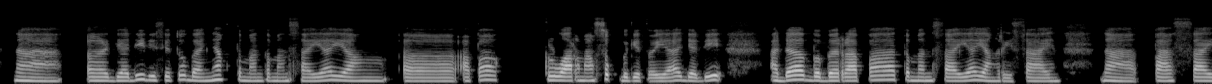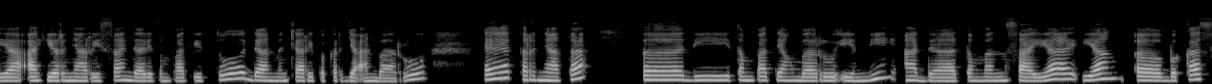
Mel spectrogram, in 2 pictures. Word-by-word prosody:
Nah, 160 -4 +1 0.3
eee, 175 0 +2
jadi 175 +5 +2
di 195 - +3
situ 185 +2 -4
banyak 185 +4 +1
teman-teman 165 -1 -3
saya 170 +4 0
yang, 170 -1 -1 0.2
eee, 155 -1 0
apa 200 +5 0 0.4
keluar 180 -2 +5
masuk 180 +6 0
begitu 165 -2 -1
ya. 160 +4 +2
Jadi 175 +5 +2 0.5
ada 200 +5 +6
beberapa 180 +4 +3
teman 175 -3 -1
saya 170 +2 +1
yang 170 -4 +1
resign. 155 0 -3 0.4
Nah, 160 -4 0 0.2
pas 170 -1 +2
saya 170 -1 +1
akhirnya 175 -1 +2
resign 180 +4 -2
dari 165 -1 0
tempat 160 0 -5
itu 225 - 0
dan 180 -3 +1
mencari 170 0 -1
pekerjaan 165 0 -2
baru, 165 - -2 0.6
eh 270 +5 +3
ternyata, 200 +5 +1 0.6
eee, 210 -1 +3
di 195 +1 -1 0.2
tempat 185 -1 -1
yang 180 -1 -1
baru 175 +1 +1
ini, 185 - -1
ada 165 -4 0
teman 170 0 -1
saya 185 +9 +2
yang, 250 +7 +2 0.2
eee, 180 -2 +4
bekas 220 +7 0
175 Hz, 120 wpm, -23 LUFS, 165-195 Hz, 0.6 s, ada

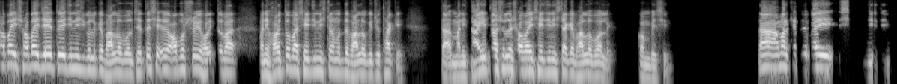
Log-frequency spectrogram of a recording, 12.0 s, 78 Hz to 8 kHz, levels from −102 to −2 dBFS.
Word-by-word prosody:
সবাই 220 +1 +1
সবাই 215 +2 +4
যেহেতু 200 -1 +4
এই 190 - +3
জিনিসগুলোকে 175 -2 -2
ভালো 145 +3 +2
বলছে। 140 +1 -2
তো - - -2
সে - - 0 0.2
অবশ্যই 180 +1 -2
হয়তোবা 150 +1 0 0.4
মানে 135 0 +1
হয়তোবা 165 +4 +3
সেই 160 -1 +1
জিনিসটার 155 0 -3
মধ্যে 145 -1 -2
ভালো 140 +2 +2
কিছু 135 0 -4
থাকে। 135 -9 0 0.6
তা - - +2 0.2
মানে 120 0 -1
তাই - - +3
তো 185 - -7
আসলে 180 +1 0
সবাই 160 0 +5
সেই 160 -2 0
জিনিসটাকে 150 -1 0
ভালো 130 +1 +2
বলে, 115 -7 -3 0.4
কমবেশি। 105 -5 -7 1.2
না - - +1 0.2
আমার 210 +2 +3
ক্ষেত্রে 310 - -9
ভাই - - +5 0.3
সি - - -9 0.2
জ্বী, - - -7
জ্বী, - - -18
160 Hz, 185 wpm, -20 LUFS, 140-185 Hz, 1.2 s, সবাই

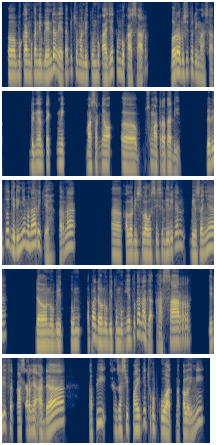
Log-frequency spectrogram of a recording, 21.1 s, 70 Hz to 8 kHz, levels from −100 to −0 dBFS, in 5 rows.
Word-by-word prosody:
eee, 135 -1 +5
bukan 140 +1 +3
bukan 145 +2 +1
diblender 140 +7 +2
ya 120 - +1
tapi 140 +6 -6
cuman 140 -4 -4
ditumbuk 135 0 -6
aja, 125 +8 +4
tumbuk 155 -4 -5
kasar, 110 - +1 0.5
baru 165 - +7
habis 155 +2 -5
itu 170 - -6
dimasak 115 -6 -7 0.5
dengan 135 0 -1
teknik 140 +2 -4 0.4
masaknya, 130 +1 +1 0.3
eee, 115 -2 +4 0.2
Sumatera 125 -3 0
tadi. 110 -8 0 0.6
Dan, 140 +4 +1
itu 205 +9 -1
jadinya 165 +6 -1
menarik 220 +1 +2
ya, 105 -1 -7
karena, 200 +11 -1 0.7
eee, 130 -2 -1
kalau 130 +1 +2
di 130 - -6
Sulawesi 130 0 0
sendiri 140 +2 -5
kan, 210 +4 -6
biasanya 135 +10 -2 0.6
daun 120 0 +3
ubi 120 0 -4 0.2
tum 130 0 -5 0.2
apa, 180 - -1
daun 130 -5 +1
ubi 125 0 -6
tumbuknya 135 +2 -4
itu - - -9
kan 220 -2 -2
agak - - 0
kasar, 145 +8 +3 0.3
jadi 130 +9 -2
ce - - -6
kasarnya 140 +2 +1
ada 200 - +7 0.5
tapi 220 0 -6
sensasi 150 +2 -2
pahitnya 155 +9 0
cukup 165 -4 -5
kuat. 140 -1 +7
Nah, - - -11
kalau 130 -1 +2
ini, 210 - -5
140 Hz, 160 wpm, -26 LUFS, 125-165 Hz, 0.7 s, baru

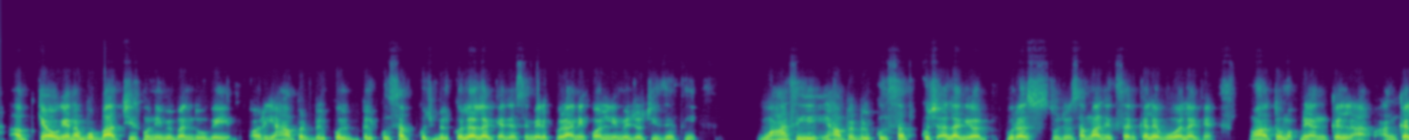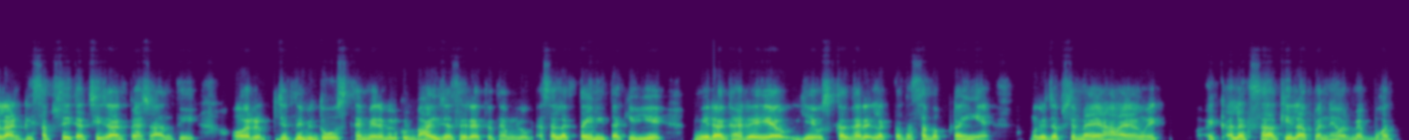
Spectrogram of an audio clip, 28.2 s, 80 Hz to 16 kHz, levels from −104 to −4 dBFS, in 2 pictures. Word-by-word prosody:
अब 170 0 0
क्या 170 -1 +4
हो 170 - +6
गया 180 +2 +4
ना 190 - +2
वो - - +2
बातचीत 155 +2 +1
होनी 160 -1 -2
भी 160 0 -2
बंद 140 -1 -2
हो 135 0 -3
गयी 65 - -2
है - - -10 0.2
और 145 0 -2
यहाँ 150 +1 -1
पर 170 - +1
बिल्कुल, 175 +3 -1 0.2
बिल्कुल 180 +3 -2
सब 195 -2 0
कुछ 180 -4 -3
बिल्कुल 170 0 0
अलग 150 -2 +3
है। 145 - 0
जैसे 145 +2 -5
मेरे 150 0 0
पुरानी 150 0 +1
कॉलोनी 145 0 -1
में 150 -1 -3
जो 145 0 -3
चीज़ें 150 +1 -5
थीं 155 +1 -9 0.7
वहाँ 165 +3 +1
से 180 0 -2
ये 175 - +3
यहाँ 160 0 0
पे 175 +2 -4
बिल्कुल 170 +4 -2
सब 200 +1 0
कुछ 220 - +1
अलग 150 -2 +3
है 145 - +1
और 145 - +3 0.2
पूरा 175 +1 +4
सु 170 -3 -10
जो 155 +1 -6
सामाजिक 150 +1 -1
सर्कल 155 +2 0
है - - +5
वो 150 0 0
अलग 145 -1 -1
है। 140 - -6 0.4
वहाँ 150 +1 +2
तो 170 - +2
हम 165 - -3
अपने 160 +2 -2
अंकल 155 +1 -1
अ, - - -3 0.2
अंकल-आंटी 150 +4 +1
सबसे 205 +3 +1
एक 205 - 0
अच्छी 195 0 +1
जान-पहचान 165 -3 +1
थी 155 0 -5 0.4
और 155 0 +3 0.2
जितने 175 +2 +1
भी 185 - +2
दोस्त 180 +1 +1
थे 185 - +2
मेरे 170 0 +2
बिल्कुल 180 +1 0
भाई 165 -1 +4
जैसे 170 -1 +1
रहते 150 0 0
थे 145 - -9
हम 140 -1 -5
लोग। 140 - -6
ऐसा 170 - -2
लगता 170 +2 +2
ही 185 - +5
नहीं 180 0 0
था 180 - +5
कि 175 +1 -4 0.2
ये 170 0 +3 0.4
मेरा 170 +1 +7
घर 165 -1 0
है 155 0 +6
या 155 0 +6 0.3
ये 155 - +3
उसका 155 +3 -1
घर 145 0 +1
है। 160 - +5
लगता 175 +2 -1
था - - -1
सब 185 -3 +2
अपना 165 +2 -1
ही 165 -4 -1
है। 140 -1 -4 0.4
मगर 160 0 +2
जब - - -8
से 185 - +1
मैं 180 0 +2
यहाँ 165 -1 +1
आया 165 0 +2
हूँ 170 +2 -2
एक, 180 -1 -4 0.5
एक 170 - -7
अलग-सा 210 +1 +4
अकेलापन 180 -2 +1
है 170 - -4
और 160 0 -1
मैं 160 -1 -6
बहुत 190 +3 -4
165 Hz, 240 wpm, -17 LUFS, 150-175 Hz, 0.7 s, मेरा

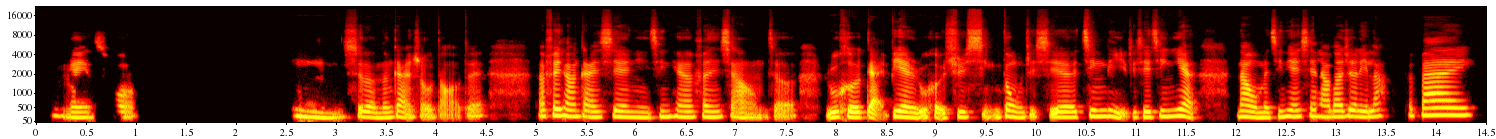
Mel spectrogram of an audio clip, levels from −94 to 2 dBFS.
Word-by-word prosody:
没 180 -6 -2
错。 185 +1 -6 1.6
嗯， 180 -5 0
是 185 -1 -4
的， 185 -2 +2
能 170 +1 0
感 195 +2 0
受 - - -2
到， - - -5
对。 - - -5 0.5
那 215 - -1
非 230 +1 +5
常 215 -2 +2
感 200 -3 +1
谢 195 +1 0
你 180 -2 -1
今 195 +3 -2
天 190 -2 0
分 190 0 0
享 - - -2
的 - - -5 0.3
如 175 - +3
何 185 -1 +4
改 - - +3
变、 195 -6 +4
如 185 - +3
何 - - 0
去 175 +4 -2
行 185 +1 -3
动 195 -4 +1
这 175 - -4
些 185 0 +1
经 210 +3 -1
历、 195 -5 0
这 - - -9
些 185 0 +2
经 205 +3 -1
验， 215 -5 +2 0.4
那 200 0 +3
我 - - +2
们 175 0 +1
今 195 +3 -2
天 210 -1 +1
先 215 0 -3
聊 195 -2 0
到 200 0 +2
这 215 0 +1
里 195 -1 +1
啦， 210 +2 -3 0.2
拜 240 - -6
拜。 250 +1 +4
195 Hz, 210 characters per minute, -23 LUFS, 180-210 Hz, 1.6 s, 非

